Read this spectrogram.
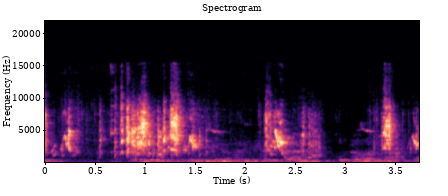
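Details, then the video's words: Lovebirds give shrill, scratchy chattering squeaks in short bursts roughly once a second, over a faint low murmur of household sound. "Love birds sounds"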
